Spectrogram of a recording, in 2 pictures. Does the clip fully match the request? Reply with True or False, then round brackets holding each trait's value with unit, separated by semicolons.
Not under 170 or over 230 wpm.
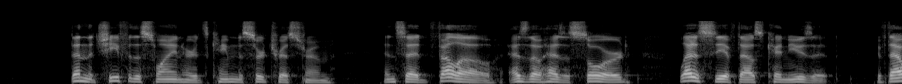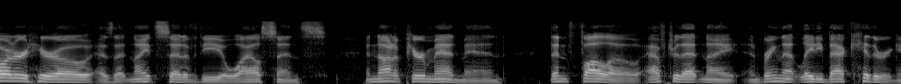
True (190 wpm)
